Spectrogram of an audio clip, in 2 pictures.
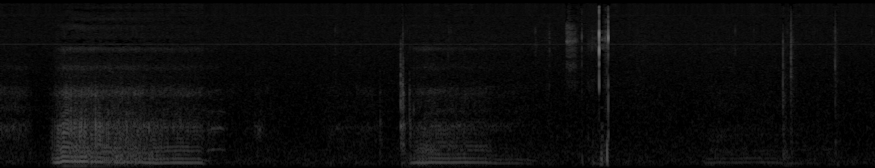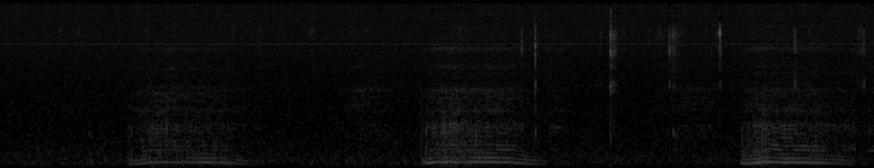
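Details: Loud snoring from a sleeper, repeated buzzing, vibrating snores every few seconds in a quiet room with occasional small clicks between breaths; snoring.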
